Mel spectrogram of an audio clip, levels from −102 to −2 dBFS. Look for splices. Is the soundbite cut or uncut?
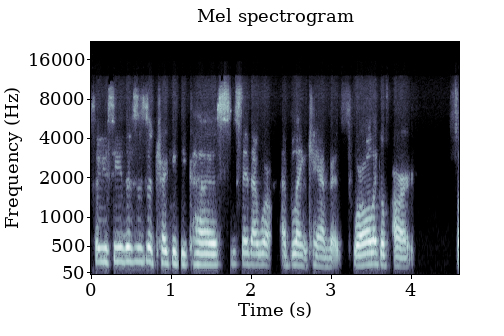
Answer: cut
